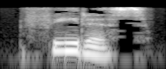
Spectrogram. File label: "Foetus", English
